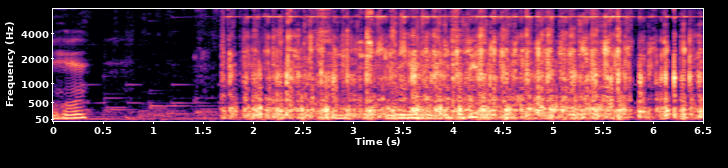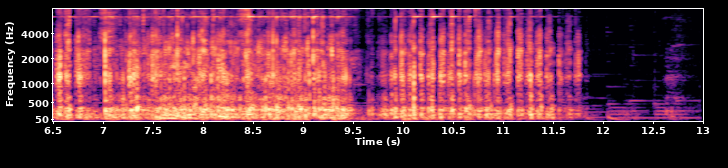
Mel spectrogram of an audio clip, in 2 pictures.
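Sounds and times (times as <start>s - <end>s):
pestle grinding pigment in stone mortar: 1.6s - 11.9s.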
